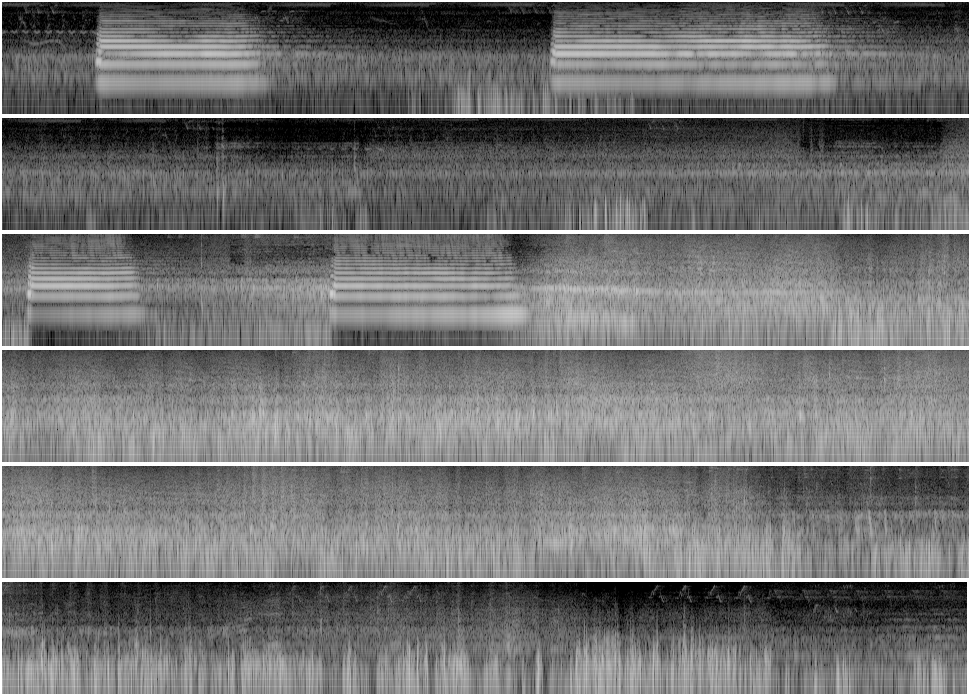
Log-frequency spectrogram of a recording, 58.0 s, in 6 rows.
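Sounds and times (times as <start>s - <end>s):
locomotive horn: 0.9s - 3.2s, 5.5s - 9.1s, 19.5s - 21.1s, 22.6s - 27.8s, 57.2s - 58.0s
train wheels clattering over joints: 24.9s - 50.2s.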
